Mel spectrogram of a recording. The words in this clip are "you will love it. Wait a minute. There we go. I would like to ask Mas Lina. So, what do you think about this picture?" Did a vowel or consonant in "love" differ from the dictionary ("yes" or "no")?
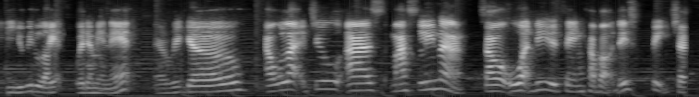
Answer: yes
